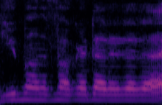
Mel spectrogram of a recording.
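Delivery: high, hushed mock yell; retold angry yell. Offended lady to comic as she storms off: softened mock yelling. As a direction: imitate an angry rant, held well down in volume. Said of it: "she's pissed off. She's yelling".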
